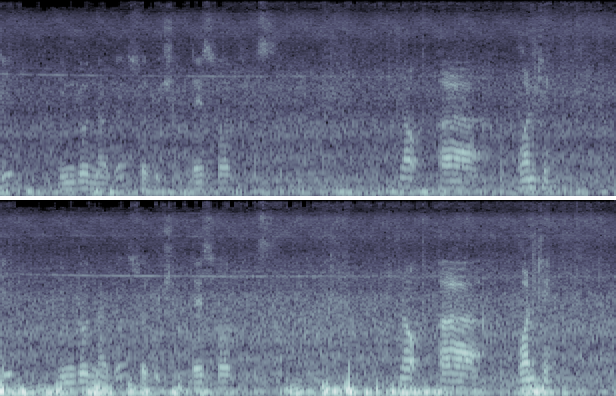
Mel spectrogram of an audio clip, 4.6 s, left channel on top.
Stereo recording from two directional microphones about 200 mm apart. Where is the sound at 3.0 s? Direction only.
40° right (ahead or behind).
